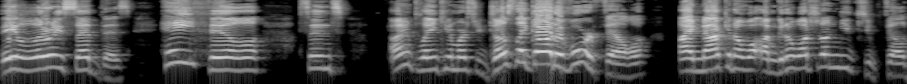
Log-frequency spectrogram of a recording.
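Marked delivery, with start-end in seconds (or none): 1.6-9.1 derisive, mocking put-on voice. Retelling what viewers message about watching on youtube: mocking imitation of viewers. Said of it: "they talk like that".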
